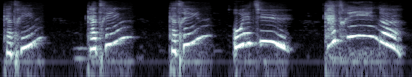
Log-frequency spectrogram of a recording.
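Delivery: high, rising calls of a name; calling out. A narrator's reading. Le papa cherche sa fille dans le magasin, appels aigus. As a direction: search the shop, calling her. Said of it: "en appelant".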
